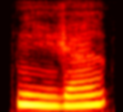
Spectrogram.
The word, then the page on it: 女人: nǚ ren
